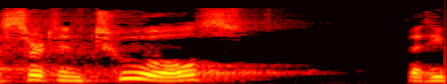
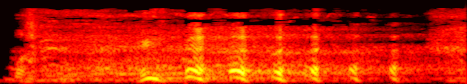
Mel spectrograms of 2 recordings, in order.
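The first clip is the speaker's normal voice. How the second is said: high breathless laugh; a knowing laugh from behind him; wife's knowing laugh; 7 semitones higher, 4 dB louder than usual. Retold or imitated. Wife laughs as the pastor calls her husband bitter: high, breathy laugh.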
